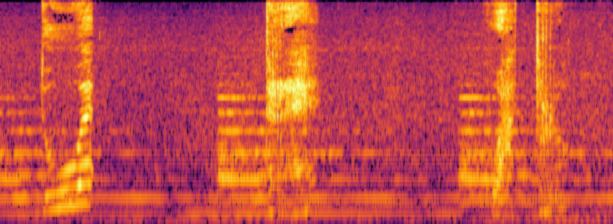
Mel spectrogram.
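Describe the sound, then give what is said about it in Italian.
A church bell in Rome, across the street from a recording studio, tolls five o'clock in the morning in slow, evenly spaced strokes, each ringing out into a long, humming decay, with brief bursts of rustling noise between the strikes. “Davanti allo studio di registrazione, dall'altra parte della strada, c'era una chiesa. Contai i rintocchi.”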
